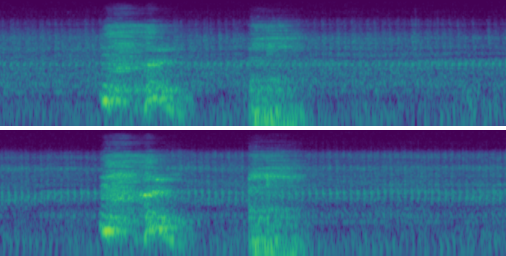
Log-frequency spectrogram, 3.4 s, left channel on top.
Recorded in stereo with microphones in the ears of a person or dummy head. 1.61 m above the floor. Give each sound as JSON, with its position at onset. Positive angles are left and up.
{"t": 0.7, "sound": "a cough", "side_deg": -40, "distance_m": 1.1}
